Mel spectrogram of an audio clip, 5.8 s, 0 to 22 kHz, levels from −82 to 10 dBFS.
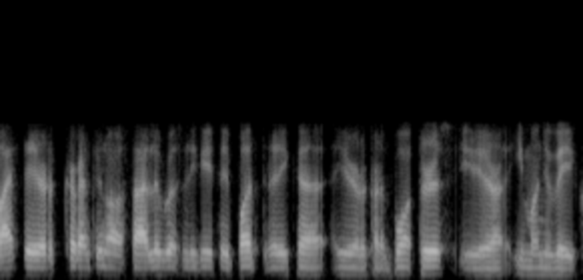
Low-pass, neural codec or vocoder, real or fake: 3.6 kHz; codec, 16 kHz in and 24 kHz out, 0.9 kbps, LongCat-Audio-Codec, fine tuned four codebook decoder; fake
